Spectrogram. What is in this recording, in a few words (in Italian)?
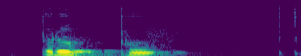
"pruppu", Calabrese; cucina calabrese; Glossario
